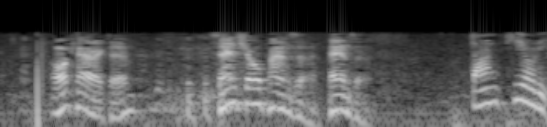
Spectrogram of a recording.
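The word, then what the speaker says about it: Don Quixote: is the character or character Sancho Panza Panza don keyote don keyote is right until I was until I was 40 years old I pronounced that D quick quy and I have $18.25 I prefer nqu squi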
